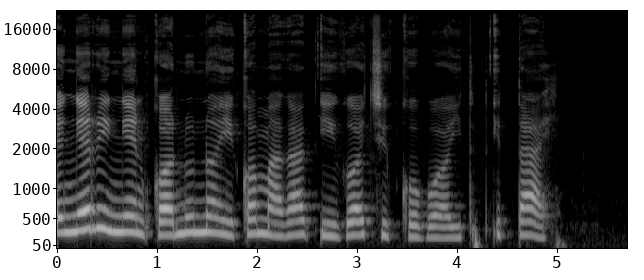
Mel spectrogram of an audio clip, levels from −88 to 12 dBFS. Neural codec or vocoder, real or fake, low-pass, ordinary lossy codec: none; real; none; none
